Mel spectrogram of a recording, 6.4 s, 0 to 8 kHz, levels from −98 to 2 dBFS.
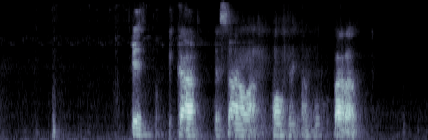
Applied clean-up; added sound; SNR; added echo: neural mask model DeepFilterNet 3.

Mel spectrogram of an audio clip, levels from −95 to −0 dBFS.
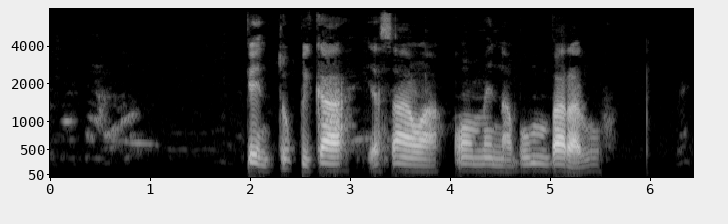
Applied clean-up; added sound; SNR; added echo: none; none; none; none.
